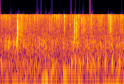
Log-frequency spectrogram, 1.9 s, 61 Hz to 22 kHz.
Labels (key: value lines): label: biophony, pulse
recorder: SoundTrap 500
